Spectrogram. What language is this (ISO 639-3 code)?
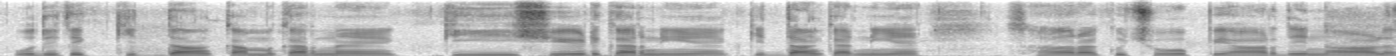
pan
